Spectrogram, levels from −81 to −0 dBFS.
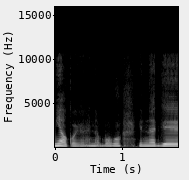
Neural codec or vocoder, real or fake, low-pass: codec, 16 kHz in and 24 kHz out, 0.9 kbps, LongCat-Audio-Codec, four codebook decoder; fake; 10.8 kHz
